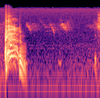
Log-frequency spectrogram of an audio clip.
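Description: A man coughs once, a single short cough with a falling pitch. Faint chirps sound in the background.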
